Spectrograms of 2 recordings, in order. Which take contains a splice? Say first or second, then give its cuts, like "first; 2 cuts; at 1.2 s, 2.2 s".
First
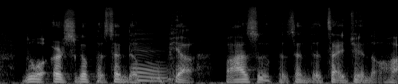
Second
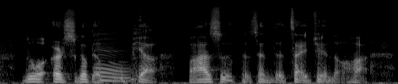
second; 1 cut; at 0.9 s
